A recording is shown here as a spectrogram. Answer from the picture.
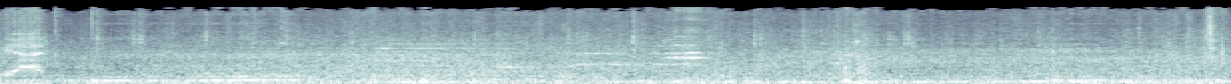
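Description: Large motorhome driving through town, heard from inside the cab: a steady low engine and road rumble.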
